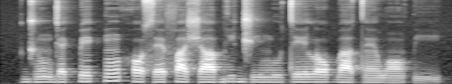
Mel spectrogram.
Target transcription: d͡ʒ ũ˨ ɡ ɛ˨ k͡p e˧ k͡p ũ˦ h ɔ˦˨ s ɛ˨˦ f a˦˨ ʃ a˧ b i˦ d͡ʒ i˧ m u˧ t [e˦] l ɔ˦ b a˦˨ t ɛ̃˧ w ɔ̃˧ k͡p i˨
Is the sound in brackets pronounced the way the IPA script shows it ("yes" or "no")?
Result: yes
